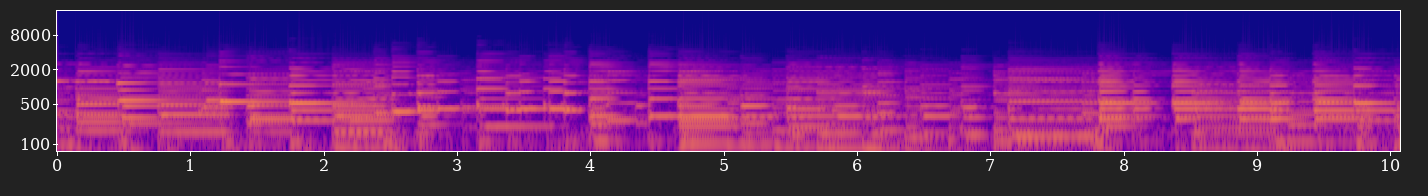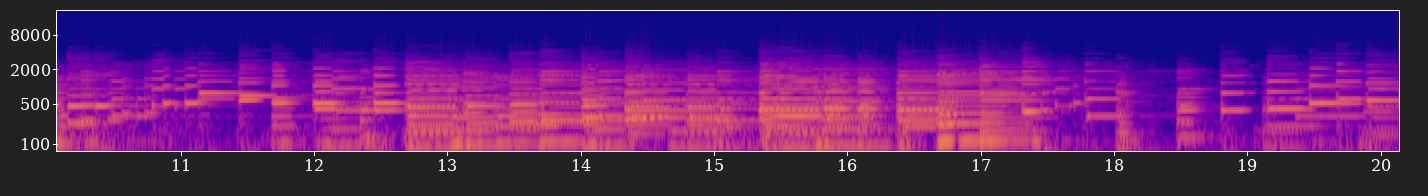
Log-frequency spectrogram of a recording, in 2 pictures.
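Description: Background piano music: a continuous run of quick, closely spaced notes.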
